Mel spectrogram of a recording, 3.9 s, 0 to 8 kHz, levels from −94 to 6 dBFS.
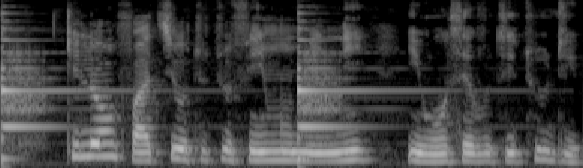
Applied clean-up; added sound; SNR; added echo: none; Harp; 7 dB; none.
